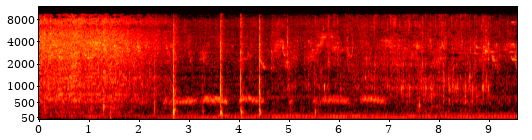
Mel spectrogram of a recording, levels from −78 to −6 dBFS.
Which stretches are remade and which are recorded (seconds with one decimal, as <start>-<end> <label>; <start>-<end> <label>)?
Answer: 0.0-9.6 recorded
